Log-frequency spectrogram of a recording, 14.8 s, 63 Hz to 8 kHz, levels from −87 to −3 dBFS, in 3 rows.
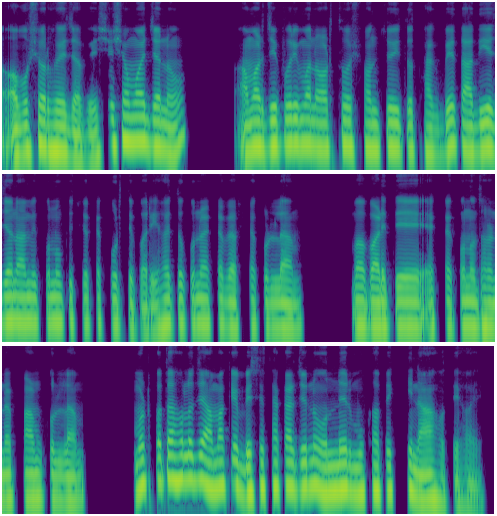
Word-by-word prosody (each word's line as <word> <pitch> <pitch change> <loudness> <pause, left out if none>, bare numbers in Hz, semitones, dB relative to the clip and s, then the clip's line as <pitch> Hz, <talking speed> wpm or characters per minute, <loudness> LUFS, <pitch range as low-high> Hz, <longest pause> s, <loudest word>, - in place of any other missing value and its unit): অবসর 110 +4 +2
হয়ে 110 -2 +4
যাবে, 85 -1 -1
সে 135 - -5
সময় 145 0 +4
যেন, 125 -2 +3 0.8
আমার 125 +2 +4
যে 130 - +5
পরিমাণ 135 -1 +3
অর্থ 120 - -6 0.2
সঞ্চয়িত 120 -1 0 0.2
থাকবে, 105 +2 -2
তা 115 - +2
দিয়ে 120 +1 +4
যেন 115 0 +2
আমি 115 0 +1
কোন 115 - -1
কিছু 115 -1 -8
১ 105 - -8
টা 115 - -4
করতে 100 -2 -4
পারি। 85 0 -4
হয়তো 110 0 -2
কোনো 110 0 -2
১ 105 - -6
টা 110 - -3
ব্যবসা 100 +2 -3
করলাম 95 -1 0 0.6
বা 105 - +1
বাড়িতে 100 0 +1 0.3
১ 100 - -5
টা - - -3
কোন 100 - 0
ধরনের 100 -1 0
ফার্ম 100 0 0
করলাম। 95 -2 -1 0.6
মোট 150 +2 +3
কথা 160 +2 +2
হলো 170 0 +3
যে, - - +4
আমাকে 140 +2 +1
বেঁচে 120 +3 +2
থাকার 140 0 +1
জন্য 140 +1 +3
অন্যের 125 +1 +4
মুখাপেক্ষী 125 +1 -1
না 95 - +3
হতে 80 -2 -7
হয়। 70 -3 -7
115 Hz, 200 wpm, -23 LUFS, 100-130 Hz, 0.8 s, যে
